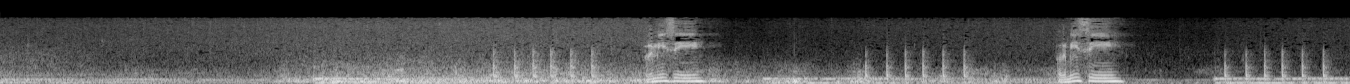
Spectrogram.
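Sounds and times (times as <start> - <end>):
rain-like noise: 0.0 - 13.4
rapid knocking on a door: 4.9 - 6.1, 8.6 - 9.8, 12.2 - 13.4
speech: 6.6 - 7.2, 10.6 - 11.3.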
